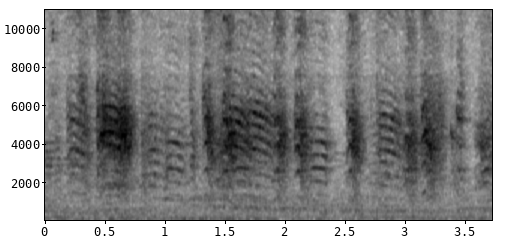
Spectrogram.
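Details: Finch colony of more than 120 pairs with young birds, feeding in cold weather; many overlapping short, high, harmonic chirps and squeaks in quick bursts, with a steady low rumble and rustling underneath.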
